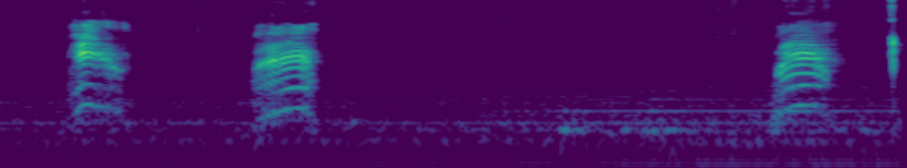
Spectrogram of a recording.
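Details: A female Bengal cat gives three short, bright meows with rich harmonics, spaced a second or more apart, right after her owner sneezes, as if saying "bless you".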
